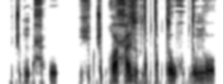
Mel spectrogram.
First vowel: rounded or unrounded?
rounded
